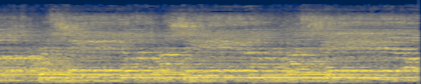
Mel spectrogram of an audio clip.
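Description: Mixed vocal quartet of two men and two women singing a Christian song in harmony through handheld microphones, holding long notes.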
